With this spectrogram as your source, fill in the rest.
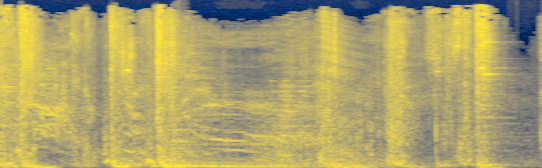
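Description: Heavy punches land with thudding impacts.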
